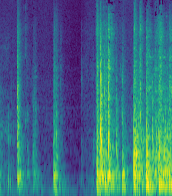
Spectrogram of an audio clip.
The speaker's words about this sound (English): literally just threw a chair. Or really, it's more of a stool type thing.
